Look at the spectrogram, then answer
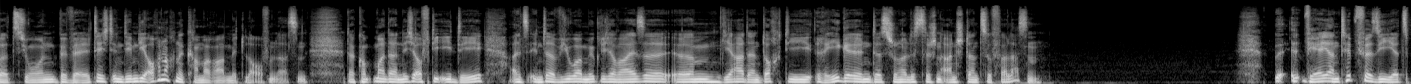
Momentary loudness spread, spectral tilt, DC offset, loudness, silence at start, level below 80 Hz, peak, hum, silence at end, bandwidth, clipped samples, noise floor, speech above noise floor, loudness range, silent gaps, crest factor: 8 LU; -5 dB/octave; under 0.1%; -12 LUFS; 0 s; -40 dBFS; 0 dBFS; none; 0 s; 16.5 kHz; under 0.1%; -57 dBFS; 46 dB; 7 LU; none; 12 dB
